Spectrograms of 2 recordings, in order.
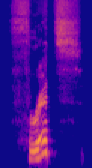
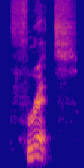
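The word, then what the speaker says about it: frites: Bonilla Cooter says it's Fritz you don't pronounce the e Fritz steak frits I don't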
